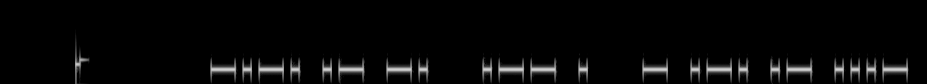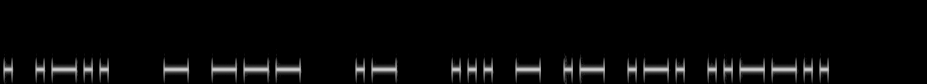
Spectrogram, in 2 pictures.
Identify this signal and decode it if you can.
Morse code, heard as a keyed tone, about 15 wpm, 700 Hz. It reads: CAN WE TRAVEL TO A STAR?
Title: Sentences from Top 1000 Words - Review Part 2 - 15wpm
